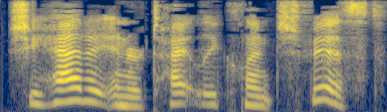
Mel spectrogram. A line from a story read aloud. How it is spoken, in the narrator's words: laughed Douglas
